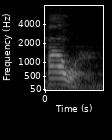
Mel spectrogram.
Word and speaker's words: hour: Why is H-O-U-R not pronounced hour? Right? That's probably similar kind of... Because in French, H-E-U-R, the H is silent.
